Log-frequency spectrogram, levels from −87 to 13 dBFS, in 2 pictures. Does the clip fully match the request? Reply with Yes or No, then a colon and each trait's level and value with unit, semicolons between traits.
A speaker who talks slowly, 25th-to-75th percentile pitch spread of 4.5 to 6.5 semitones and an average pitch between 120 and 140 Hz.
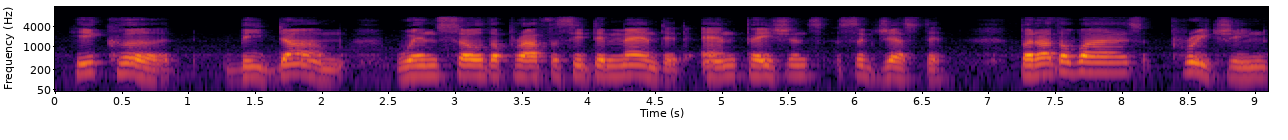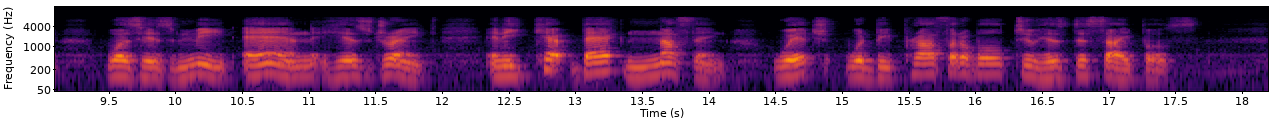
No: slow, 110 wpm; average, 3.6 semitones; low, 135 Hz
